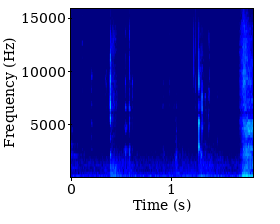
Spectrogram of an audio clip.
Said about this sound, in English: I wonder what it sounds like I'm chewing them. Can you hear this?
